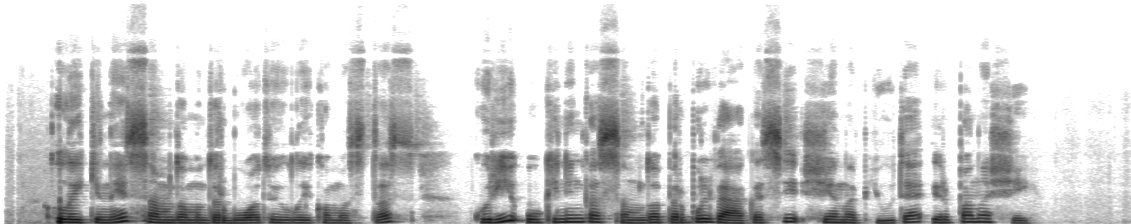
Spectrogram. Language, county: Lithuanian, Vilnius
